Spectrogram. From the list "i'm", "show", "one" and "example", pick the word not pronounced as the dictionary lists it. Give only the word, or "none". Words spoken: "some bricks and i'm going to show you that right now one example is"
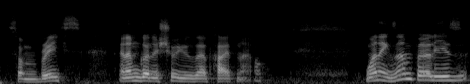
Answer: none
